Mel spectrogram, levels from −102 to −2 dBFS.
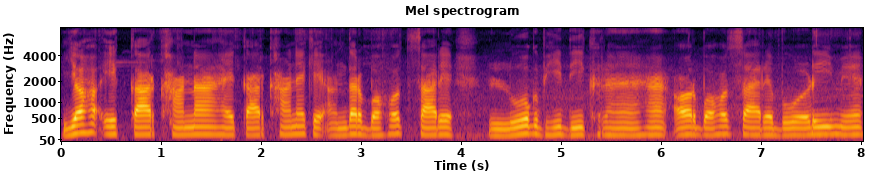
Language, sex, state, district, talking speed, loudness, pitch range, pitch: Hindi, male, Chhattisgarh, Balrampur, 140 wpm, -21 LUFS, 135-150 Hz, 140 Hz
